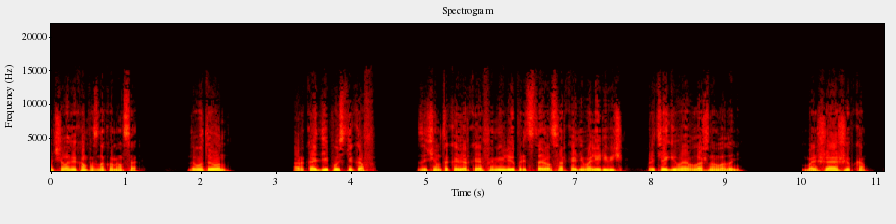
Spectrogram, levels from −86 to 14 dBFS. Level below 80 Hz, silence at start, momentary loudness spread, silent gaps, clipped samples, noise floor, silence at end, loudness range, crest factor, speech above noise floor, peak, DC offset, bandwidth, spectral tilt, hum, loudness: -34 dBFS; 0 s; 12 LU; 1.39-1.45 s, 1.73-1.82 s, 2.47-3.22 s, 4.38-4.86 s, 9.31-10.01 s; under 0.1%; under -90 dBFS; 0.25 s; 3 LU; 16 dB; over 69 dB; -8 dBFS; under 0.1%; 13.5 kHz; -7.5 dB/octave; none; -22 LUFS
